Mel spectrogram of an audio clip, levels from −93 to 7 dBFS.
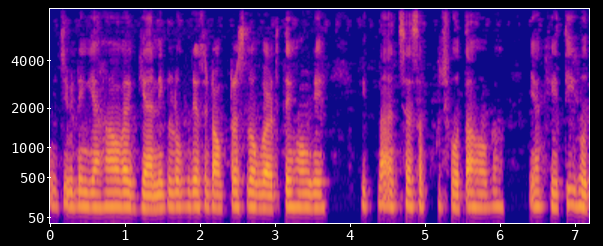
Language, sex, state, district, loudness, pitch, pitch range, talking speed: Hindi, female, Chhattisgarh, Rajnandgaon, -19 LUFS, 155 Hz, 145-160 Hz, 140 wpm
